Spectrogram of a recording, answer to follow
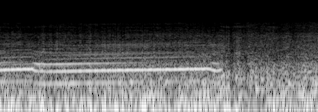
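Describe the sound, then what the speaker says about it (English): A Triumph Street Triple RS motorcycle engine drones loudly and close while riding, holding a steady pitch before a quick drop as the quick shifter clicks up a gear. "Up the gearbox as well, through that quick shifter"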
